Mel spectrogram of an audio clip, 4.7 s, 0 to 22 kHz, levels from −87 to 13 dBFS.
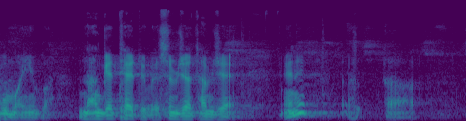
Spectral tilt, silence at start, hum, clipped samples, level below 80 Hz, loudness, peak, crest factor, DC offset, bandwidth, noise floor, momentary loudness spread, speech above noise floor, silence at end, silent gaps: -5 dB/octave; 0 s; none; under 0.1%; -72 dBFS; -39 LUFS; -18 dBFS; 24 dB; under 0.1%; 15.5 kHz; -65 dBFS; 19 LU; 27 dB; 0.2 s; none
